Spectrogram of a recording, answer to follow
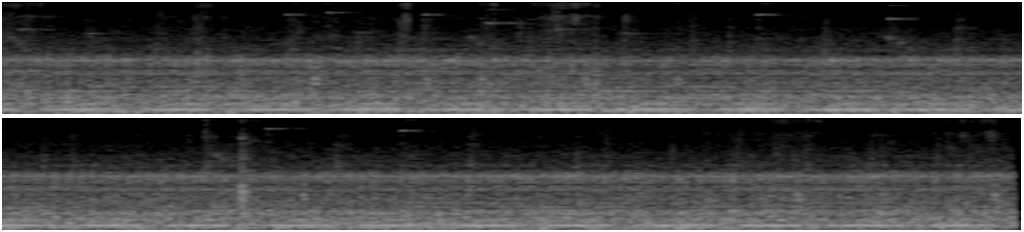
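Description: A steady low hum with a faint hiss, under a wooden spoon stirring thick pecan praline candy in an aluminium pot, with a few light knocks of the spoon.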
